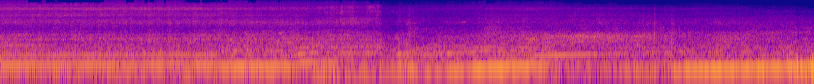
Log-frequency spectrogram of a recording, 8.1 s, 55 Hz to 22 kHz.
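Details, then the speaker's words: Turbo AWD Eagle Talon on a drag pass with boost raised toward 115: the engine climbs hard under full throttle, then stutters and breaks up midway before pulling again. Misfire under boost; AFR was off, fuel changes didn't fix it, spark blowout suspected. "I don't something happened it seems like we're getting a misfire the AFR was a bit off so we adjusted it and lined up for another pass sounds like spark blowout to me"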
